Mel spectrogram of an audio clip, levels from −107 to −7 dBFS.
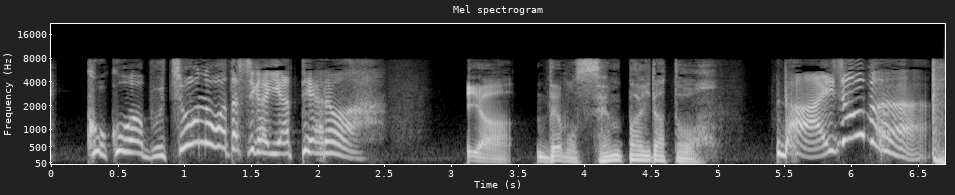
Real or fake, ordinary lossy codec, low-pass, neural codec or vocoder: real; none; none; none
